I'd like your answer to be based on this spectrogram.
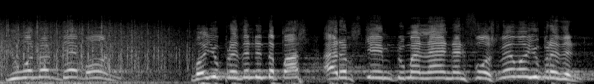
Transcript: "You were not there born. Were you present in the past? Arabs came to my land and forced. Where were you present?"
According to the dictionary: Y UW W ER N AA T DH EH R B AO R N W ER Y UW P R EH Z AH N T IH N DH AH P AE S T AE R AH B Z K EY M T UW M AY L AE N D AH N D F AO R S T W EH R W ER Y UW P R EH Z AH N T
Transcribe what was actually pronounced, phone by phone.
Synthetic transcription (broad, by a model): Y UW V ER N AA T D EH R B AO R N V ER Y UW P R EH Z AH N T IH N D AH P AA S T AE R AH B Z K EY M T UW M AY L AE N D AH N D F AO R S T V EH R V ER Y UW P R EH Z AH N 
